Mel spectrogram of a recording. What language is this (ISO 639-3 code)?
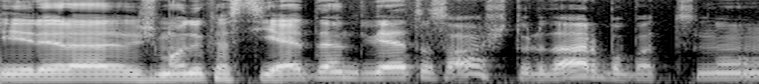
lit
